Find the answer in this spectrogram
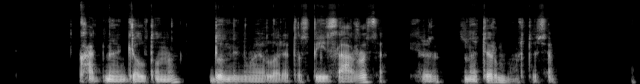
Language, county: Lithuanian, Vilnius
